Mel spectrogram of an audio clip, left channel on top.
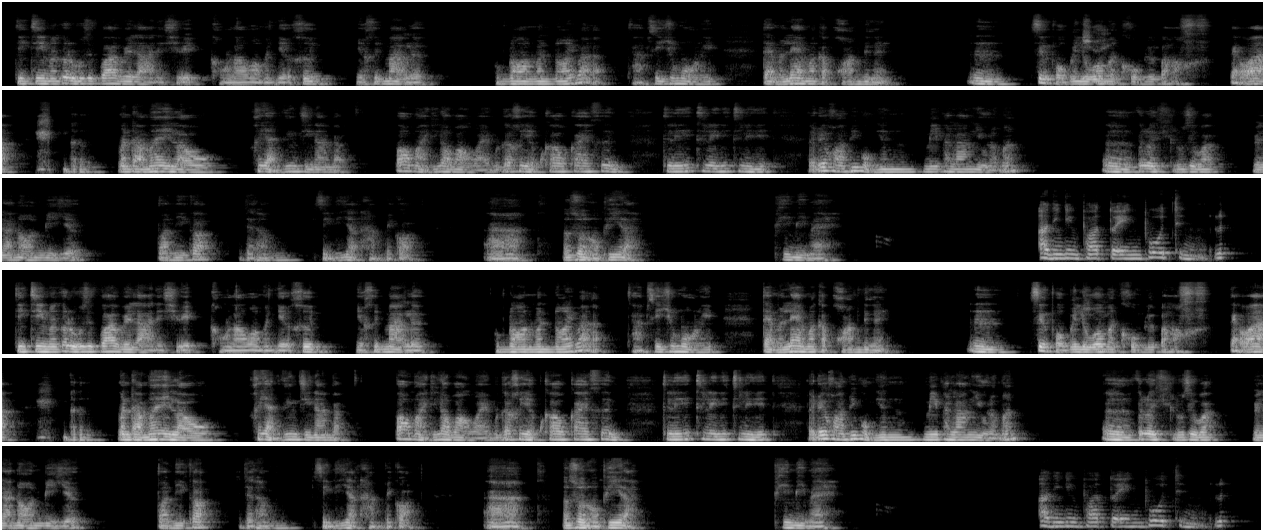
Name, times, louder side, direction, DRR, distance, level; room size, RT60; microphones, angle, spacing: voice 1, 0.1-3.3 3.5-4.2 4.9-6.0 6.3-7.1 7.6-8.9 9.7-10.0 10.3-12.7 13.3-13.5 13.8-14.7 15.1-16.0 16.5-18.8 19.2-20.3 20.7-22.8 23.6-24.7 25.1-26.0 26.8-27.3 27.6-29.4 30.0-30.5 30.8-31.6 32.9-33.6, right 3 dB, 55° right, 0.6 m, -22 dB
voice 2, 35.6-37.4, left 3 dB, 50° left, 0.5 m, -26 dB
2.7 x 2.7 x 3.0 m
head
